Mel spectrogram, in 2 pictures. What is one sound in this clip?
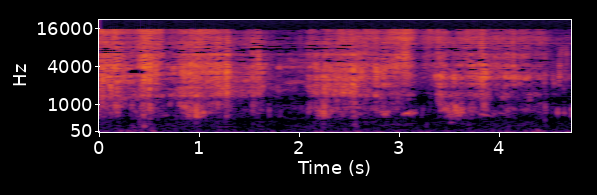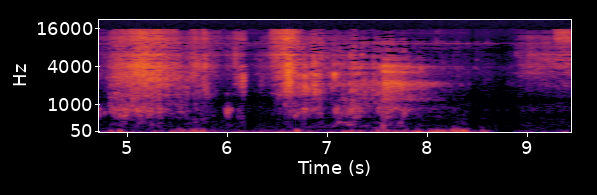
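Water splashes and sloshes as a person wades through a shallow river.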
